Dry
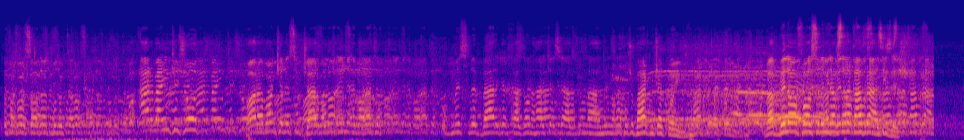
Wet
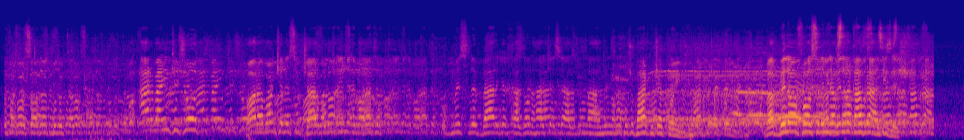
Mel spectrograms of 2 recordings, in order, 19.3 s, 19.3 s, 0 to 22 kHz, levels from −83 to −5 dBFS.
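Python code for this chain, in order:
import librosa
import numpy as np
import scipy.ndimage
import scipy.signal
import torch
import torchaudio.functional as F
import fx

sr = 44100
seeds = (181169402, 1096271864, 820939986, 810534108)

y = fx.highpass(x, sr, hz=49.0, slope=6)
y = fx.echo_crushed(y, sr, ms=245, feedback_pct=55, bits=8, wet_db=-13.0, at=(11.99, 14.09))
y = F.gain(torch.from_numpy(y), -1.0).numpy()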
